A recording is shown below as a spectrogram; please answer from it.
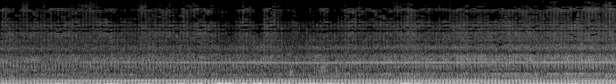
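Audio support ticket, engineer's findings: Swirly, smeared texture across the whole clip; hollow, phasey timbre; transients soft and blurred. Generation loss, likely from repeated AAC-LC re-encoding, consistent with about seven passes at 96 kbit/s. Each decode and re-encode requantises on a shifted frame grid, stacking noise and spectral holes. Bandwidth holds to 20 kHz, so the damage is smearing, not top-end loss.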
